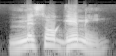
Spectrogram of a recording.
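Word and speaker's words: misogamy: यहां पे आप ग बोलते हो, मिसोगेमी, लेकिन जब आप ऊपर वाले शब्द की बात करें तो इसकी प्रोनाउंसिएशन कैसे हो जाती है?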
